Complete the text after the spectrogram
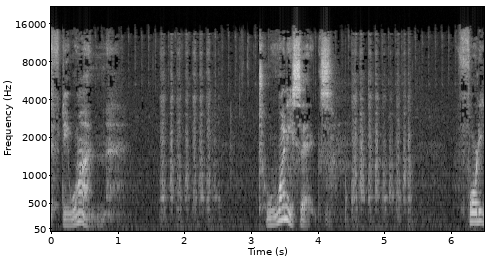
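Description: A coin scratches rapidly across a card.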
